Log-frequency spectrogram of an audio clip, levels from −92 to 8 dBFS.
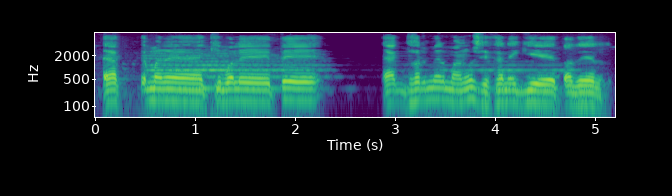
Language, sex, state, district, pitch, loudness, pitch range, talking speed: Bengali, male, West Bengal, Paschim Medinipur, 135 Hz, -15 LUFS, 125-140 Hz, 125 wpm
